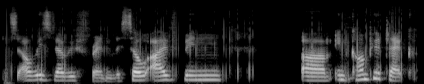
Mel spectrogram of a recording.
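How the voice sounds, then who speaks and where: A young Brazilian woman, a native Portuguese speaker with a Brazilian accent, chatting as a podcast guest and pausing often with ums and restarts. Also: medium pitch, dry recording, low-quality recording. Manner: hesitant, many ums and restarts. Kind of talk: casual interview chat.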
